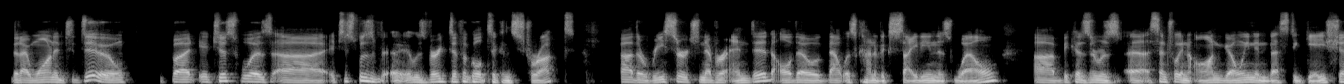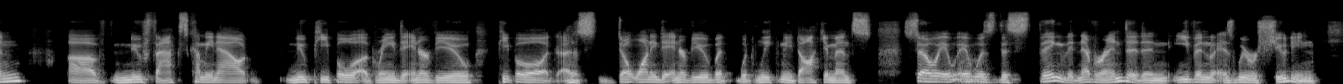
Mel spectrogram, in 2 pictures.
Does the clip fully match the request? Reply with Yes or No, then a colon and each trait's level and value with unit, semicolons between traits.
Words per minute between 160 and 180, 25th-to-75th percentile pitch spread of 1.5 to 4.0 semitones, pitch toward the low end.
Yes: average, 170 wpm; average, 3.2 semitones; low, 105 Hz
